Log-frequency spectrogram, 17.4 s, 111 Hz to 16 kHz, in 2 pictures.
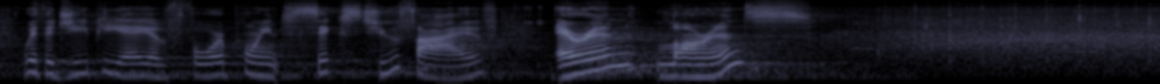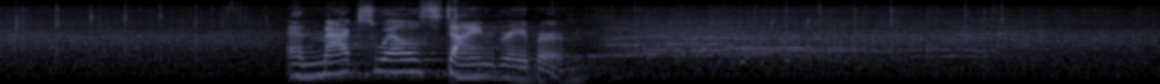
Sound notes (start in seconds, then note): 6.4 audience applauds; 13.1 audience applauds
